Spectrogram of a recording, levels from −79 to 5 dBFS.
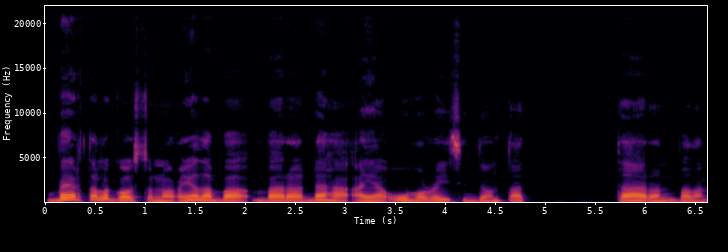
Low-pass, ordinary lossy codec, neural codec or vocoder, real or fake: none; none; none; real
